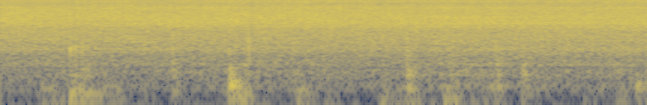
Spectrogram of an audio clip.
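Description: Seasoned oxtail pieces sizzling as they brown in hot oil in a pan: a steady frying hiss with a few faint low knocks.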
